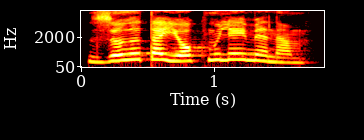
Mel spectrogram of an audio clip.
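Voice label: "зӧлӧта ёкмыльӧй менам", Komi, female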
